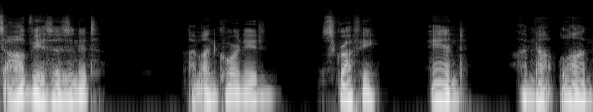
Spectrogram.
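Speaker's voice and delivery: usual speaking voice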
